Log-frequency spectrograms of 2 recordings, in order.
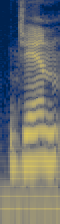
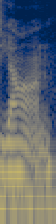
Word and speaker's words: Jan: and um Jan I think that's how you say his name Jan the uh actor I don't think it's yawn but Jan Michael Vincent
